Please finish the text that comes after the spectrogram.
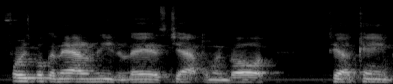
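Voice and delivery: ordinary talk, nothing marked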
